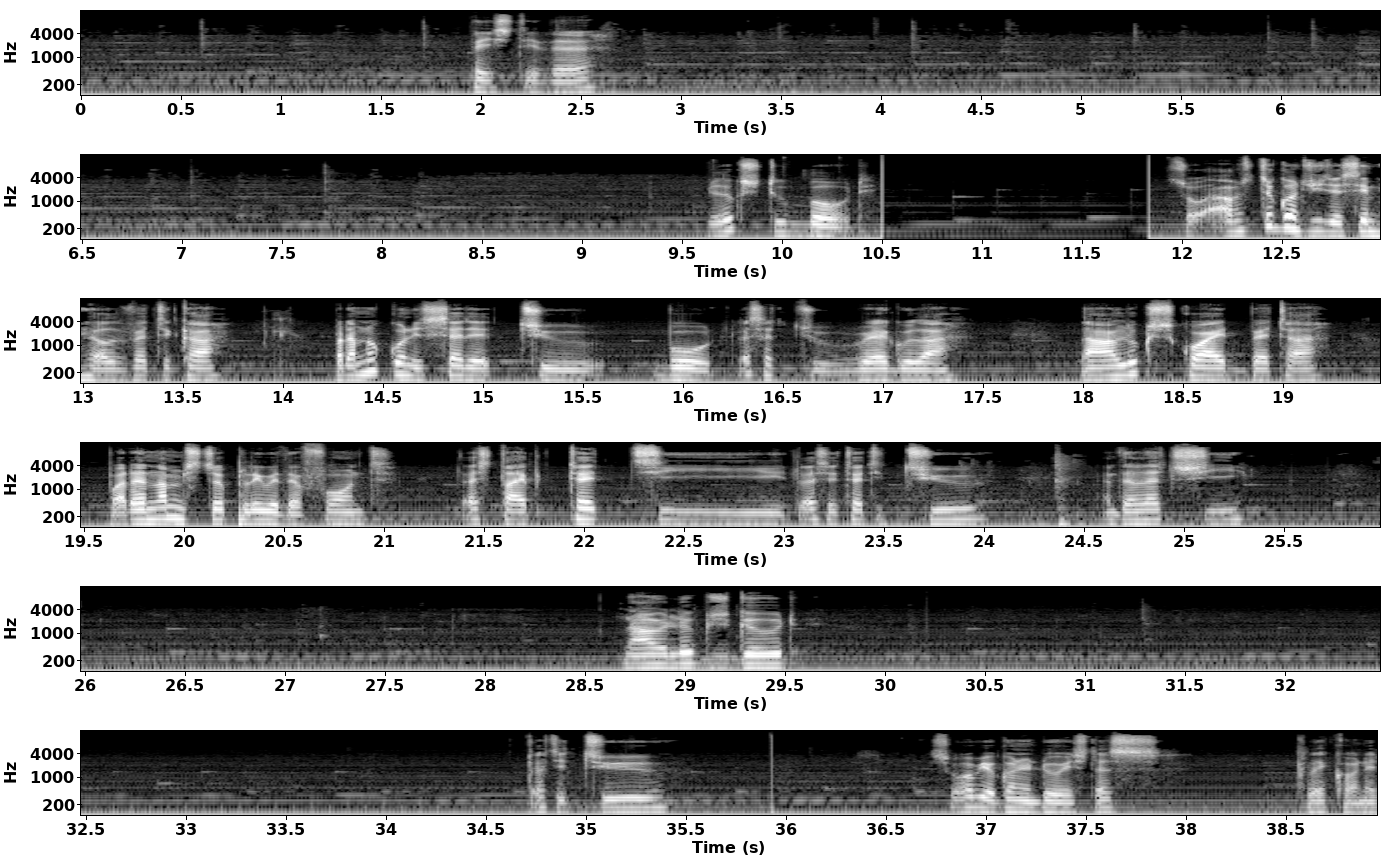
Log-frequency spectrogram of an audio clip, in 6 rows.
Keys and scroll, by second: 1.6 ctrl+v, 3.3 v, 21.6 3, 23.4 2, 24.3 Return, 27.0 ctrl+-, 29.1 ctrl+t, 31.3 shift+Right, 31.6 shift+Right, 32.0 shift+Right, 34.7 Return, 37.3 ctrl+t.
